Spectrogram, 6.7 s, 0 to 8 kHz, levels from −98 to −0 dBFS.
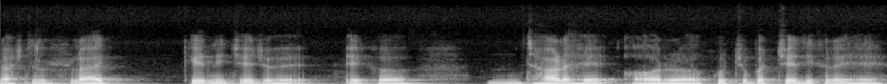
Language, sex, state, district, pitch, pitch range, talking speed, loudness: Hindi, male, Uttar Pradesh, Jyotiba Phule Nagar, 105 Hz, 105-110 Hz, 135 wpm, -16 LUFS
